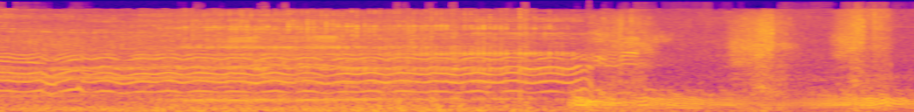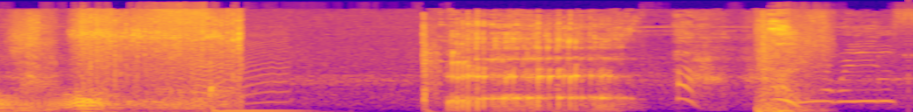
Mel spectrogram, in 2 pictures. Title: Stomach Growl & Burp Edit (Reupload from Main Channel)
